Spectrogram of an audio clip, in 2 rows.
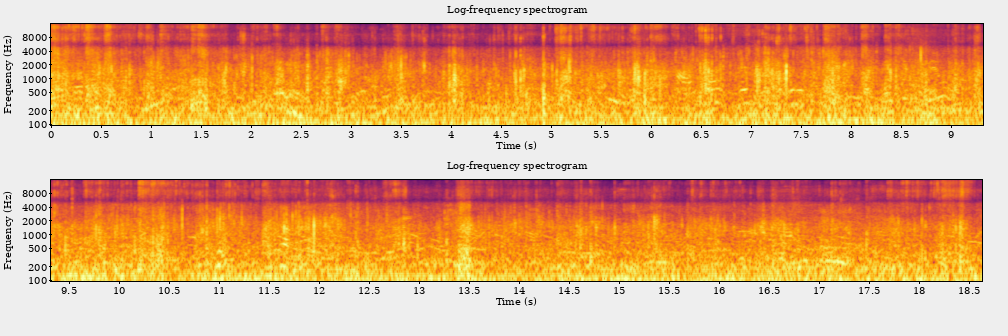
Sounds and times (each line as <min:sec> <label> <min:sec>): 0:00.0 steps of tourists on a crushed limestone make a crunching sound 0:18.6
